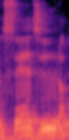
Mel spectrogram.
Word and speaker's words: says: 이거 학생들한테 읽으려 그러면 이게 say니까 says라고 하는데 이거 발음은 says라고 해야 돼.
